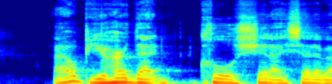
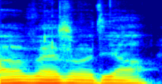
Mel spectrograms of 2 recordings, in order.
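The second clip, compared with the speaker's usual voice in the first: ordinary talk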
